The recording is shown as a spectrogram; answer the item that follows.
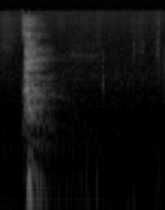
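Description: A man's sigh: one short breathy exhale straight into a close handheld microphone, less than half a second long, about a third of a second in.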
